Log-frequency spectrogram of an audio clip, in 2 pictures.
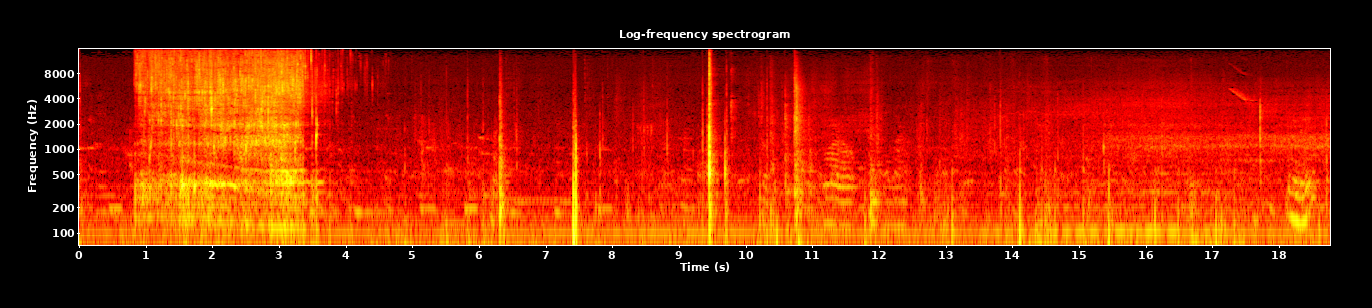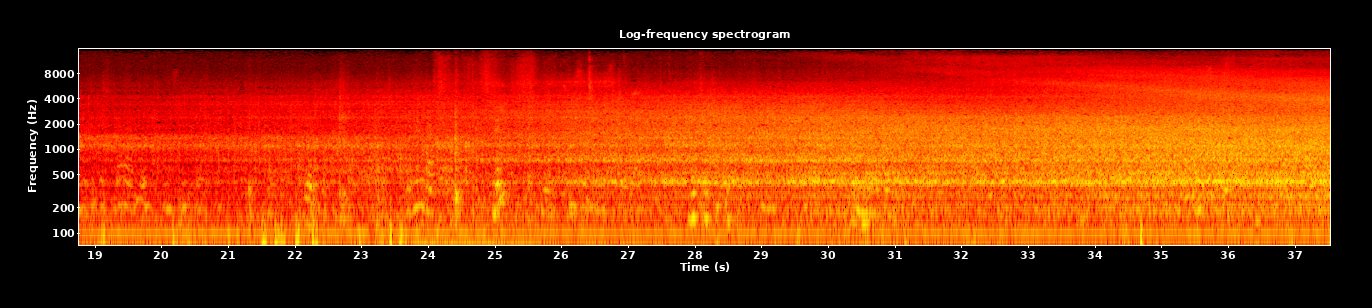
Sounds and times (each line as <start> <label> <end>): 0.8 water heater 4.4
13.8 water heater 37.5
